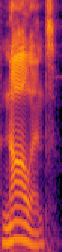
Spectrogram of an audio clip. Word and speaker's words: New Orleans: and how was uh nollens uh new orleans was depressing that's how they say it down there man right am i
